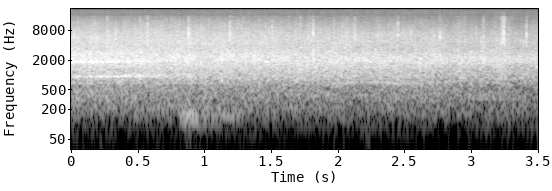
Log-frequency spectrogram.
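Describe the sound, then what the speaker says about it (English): Graduating students at an Urbana High School graduation ceremony applaud in a steady, even wash of clapping that sounds faint and distant throughout. "Give yourselves a round of applause if you're excited about being here today"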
